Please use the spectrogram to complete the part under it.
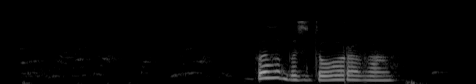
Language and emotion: Russian, sad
